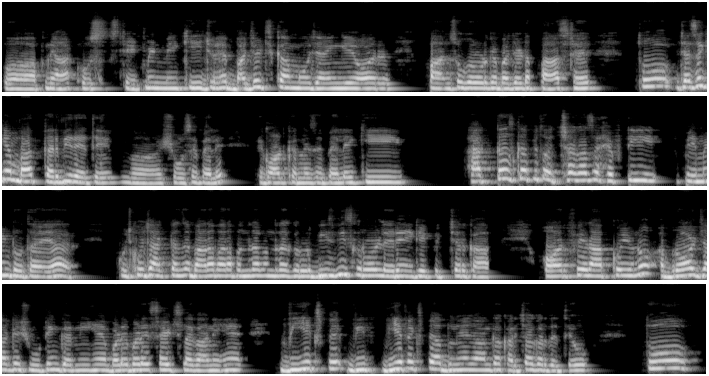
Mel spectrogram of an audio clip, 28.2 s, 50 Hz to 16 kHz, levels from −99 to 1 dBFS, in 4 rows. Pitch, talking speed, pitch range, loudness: 225 Hz, 165 wpm, 210-245 Hz, -20 LUFS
